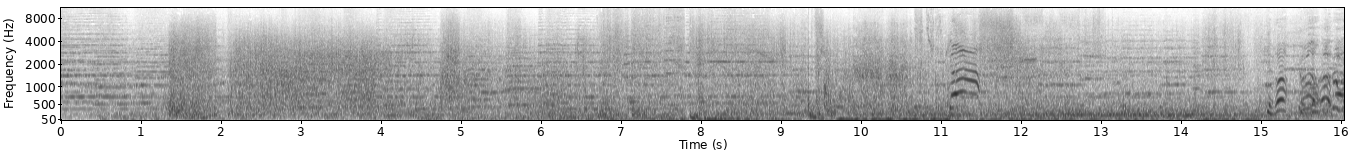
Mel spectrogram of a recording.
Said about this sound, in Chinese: 左舷收到炮击。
